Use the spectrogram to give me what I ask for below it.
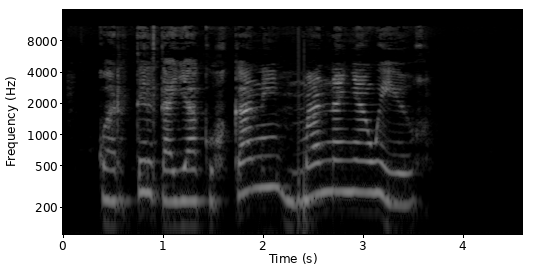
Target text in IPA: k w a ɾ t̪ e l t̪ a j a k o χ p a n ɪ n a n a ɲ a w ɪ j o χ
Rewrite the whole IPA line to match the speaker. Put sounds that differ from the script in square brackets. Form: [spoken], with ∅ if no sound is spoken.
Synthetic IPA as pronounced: k w a ɾ t̪ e l t̪ a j a k o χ [k] a n ɪ [m] a n a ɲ a w ɪ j o χ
